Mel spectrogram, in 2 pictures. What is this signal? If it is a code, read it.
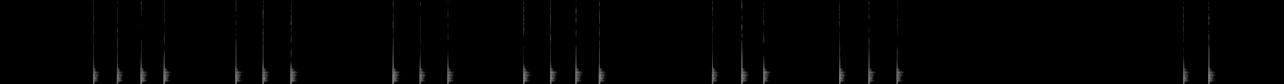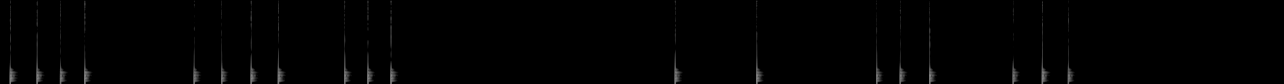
Tap code, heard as knocks on wood, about 4 knocks a second. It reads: SON IS AN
